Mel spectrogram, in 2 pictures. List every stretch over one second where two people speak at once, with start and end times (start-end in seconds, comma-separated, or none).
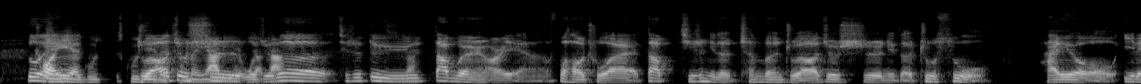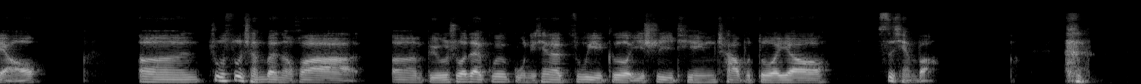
1.4-2.9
